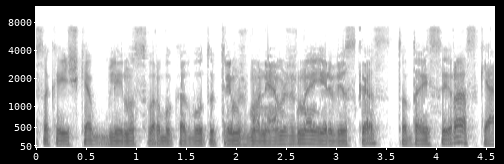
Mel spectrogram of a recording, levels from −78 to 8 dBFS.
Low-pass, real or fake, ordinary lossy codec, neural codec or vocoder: 7.2 kHz; real; AAC, 32 kbps; none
